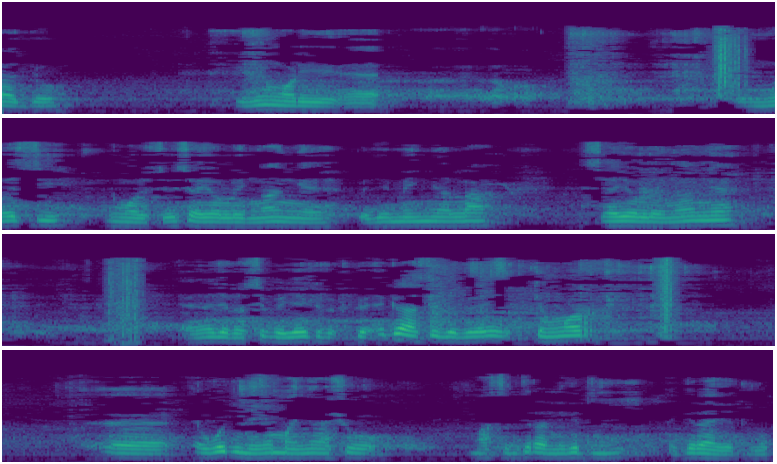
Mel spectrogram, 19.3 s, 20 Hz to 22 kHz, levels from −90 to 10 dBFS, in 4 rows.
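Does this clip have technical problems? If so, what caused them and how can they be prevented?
Yes. Throughout the speech there is ringing, washy smearing and a hiss that swells and falls with the voice, and nothing survives above 10.1 kHz. This is likely WMA compression: a transform codec with long blocks spreads its quantisation error over tens of milliseconds and zeroes weak spectral lines, which fits a low bitrate around 32 kbps. Unlike steady broadband noise, this hiss tracks the signal. Encode at a higher bitrate or use a more modern codec.

Three bursts of dense, uneven scratching sit over the speech at 4.45 to 4.68 s (just before "ing'uesi ning'ori sii esiai"), 10.31 to 10.52 s and 13.73 to 13.90 s. The first and last are roughly 5 dB above the speech, and the middle one is about level with it. This is likely cable scratch noise: a worn cable, connector or control carrying DC is moved, and its contact resistance jumps rapidly. 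Unlike isolated clicks or dropouts, each burst is a rustling cluster lasting about 0.2 s. Replace or clean worn cables and controls, and keep them still while recording.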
